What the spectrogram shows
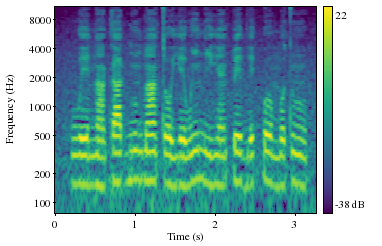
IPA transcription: w e˨ n ã˨ k a˧ ɡ͡b ũ˧ ɡ͡b ã˧ t o˨ j e˨ w ĩ˧ n i˨ j ɛ̃˨˦ k͡p e˦˨ b e˨˦ k͡p o˦˨ m o˨˦ t ũ˦˨

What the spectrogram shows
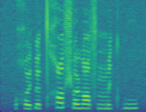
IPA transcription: χ ʏ˩ ɗ ɐ˨ t χ i˥ sˤ ɽ i˨ ɳ a˨ sˤ ŋ͡m i˨ t ɓ u˦

